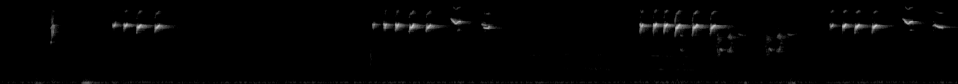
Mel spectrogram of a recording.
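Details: A kemade repeats its song, recorded for training, luring and stimulating other birds: bursts of four to six quick high chirps, sometimes ending in a sharp whistle, with a few softer notes between phrases.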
